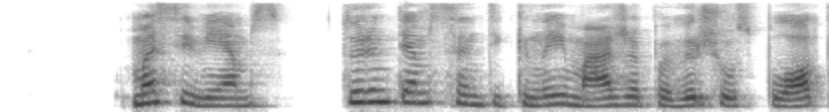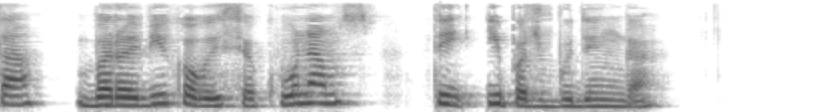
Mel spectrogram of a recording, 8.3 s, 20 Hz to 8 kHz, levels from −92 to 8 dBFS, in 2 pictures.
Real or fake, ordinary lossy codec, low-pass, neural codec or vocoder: real; AAC, 32 kbps; 7.2 kHz; none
